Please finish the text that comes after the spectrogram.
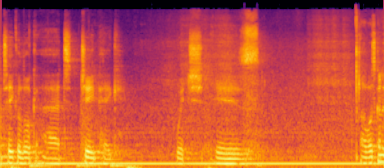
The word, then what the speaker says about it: JPEG: photographic experts group and there's no dispute about how to pronounce jpeg it's jpeg no so way back you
